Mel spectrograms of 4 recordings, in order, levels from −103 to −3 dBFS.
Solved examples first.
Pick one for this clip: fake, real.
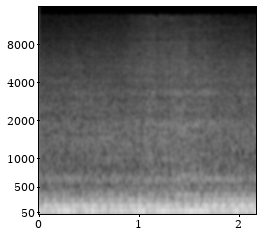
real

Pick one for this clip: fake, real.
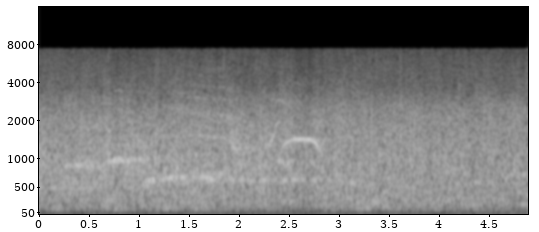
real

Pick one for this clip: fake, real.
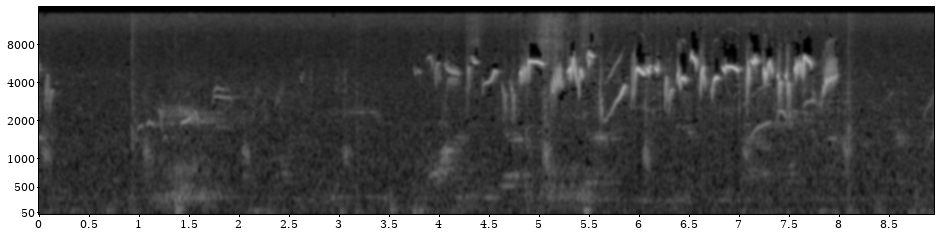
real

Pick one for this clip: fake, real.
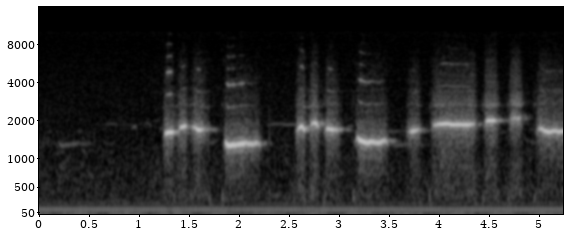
real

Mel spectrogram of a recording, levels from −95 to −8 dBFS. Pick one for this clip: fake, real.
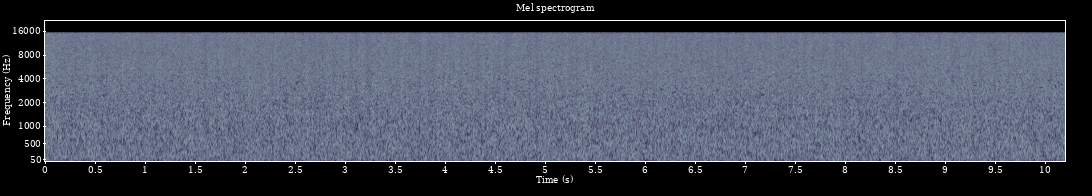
real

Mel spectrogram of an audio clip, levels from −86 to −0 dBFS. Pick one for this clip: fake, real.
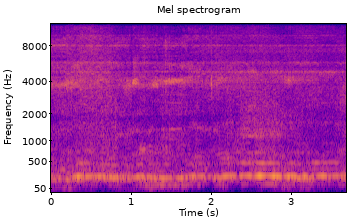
fake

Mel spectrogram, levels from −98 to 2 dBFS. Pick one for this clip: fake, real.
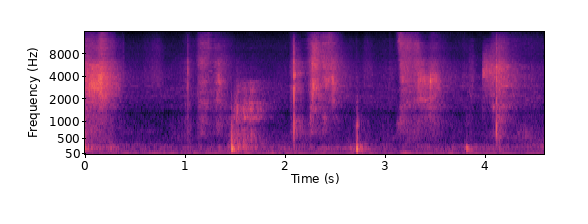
fake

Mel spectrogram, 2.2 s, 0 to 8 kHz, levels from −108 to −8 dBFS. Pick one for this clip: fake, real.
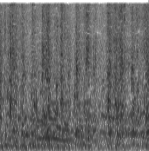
real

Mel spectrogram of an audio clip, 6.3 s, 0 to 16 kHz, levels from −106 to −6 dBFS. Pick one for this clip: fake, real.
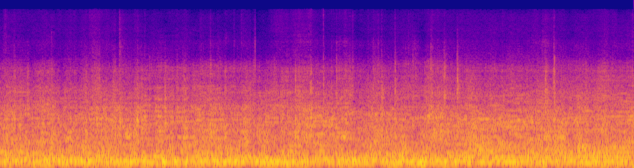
fake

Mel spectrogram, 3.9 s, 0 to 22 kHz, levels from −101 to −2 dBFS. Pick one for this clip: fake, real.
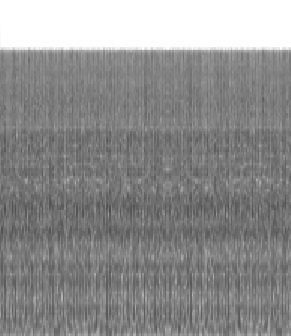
real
